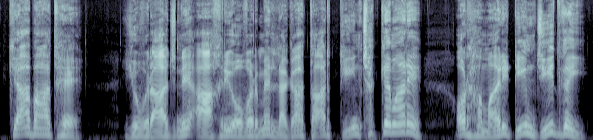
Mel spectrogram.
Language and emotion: Urdu, surprised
